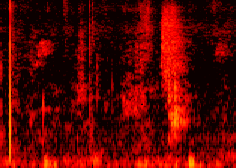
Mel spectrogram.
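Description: Near silence, with a faint click at the start, a soft low thump or two, and a short breathy hiss near the end.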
